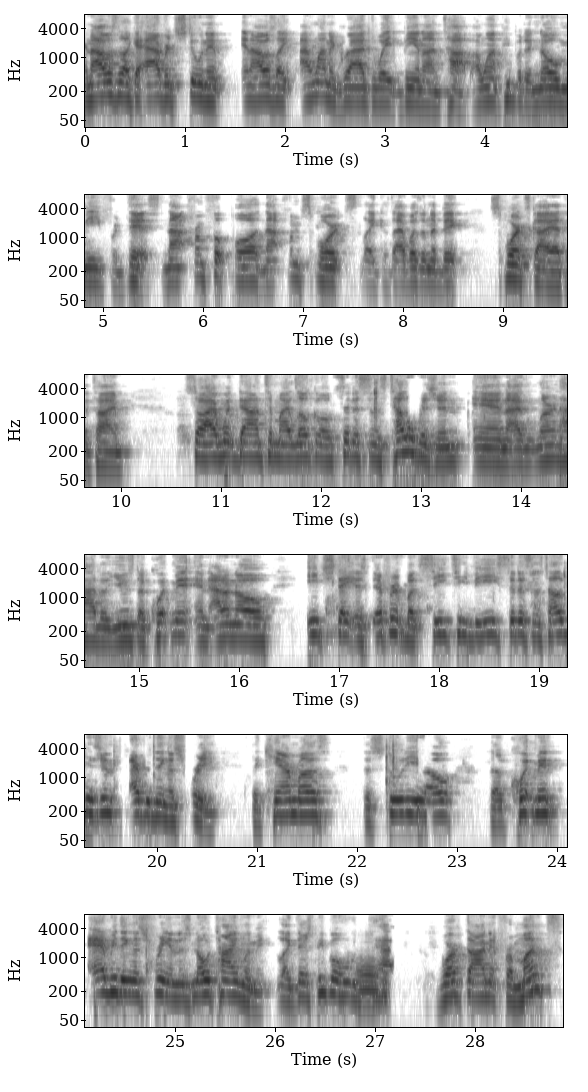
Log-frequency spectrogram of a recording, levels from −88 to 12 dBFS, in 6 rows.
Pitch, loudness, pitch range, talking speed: 140 Hz, -19 LUFS, 125-165 Hz, 205 wpm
